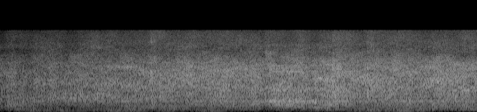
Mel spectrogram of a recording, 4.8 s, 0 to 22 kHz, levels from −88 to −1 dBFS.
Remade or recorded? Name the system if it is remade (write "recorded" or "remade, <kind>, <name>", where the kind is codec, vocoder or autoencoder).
remade, codec, SNAC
